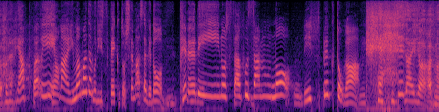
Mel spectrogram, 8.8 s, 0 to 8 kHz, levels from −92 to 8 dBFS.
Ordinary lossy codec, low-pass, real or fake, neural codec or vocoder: none; none; fake; codec, 16 kHz, 0.5 kbps, X-Codec, HuBERT features, trained on LibriSpeech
